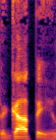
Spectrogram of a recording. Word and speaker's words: agape: It's that agape or agape. We pronounce it agape, love.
